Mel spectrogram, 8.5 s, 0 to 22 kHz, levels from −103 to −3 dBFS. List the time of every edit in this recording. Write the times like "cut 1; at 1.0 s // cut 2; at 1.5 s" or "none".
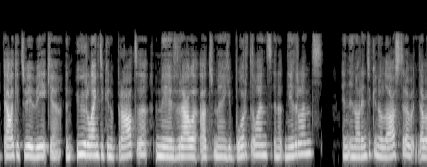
cut 1; at 3.0 s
